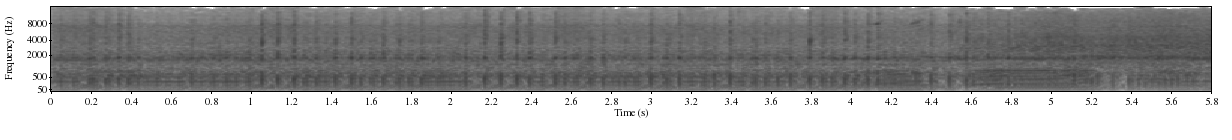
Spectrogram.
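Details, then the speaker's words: Small used pawn-shop generator running: steady buzzy single-cylinder note at even speed without misses or surging, fairly quiet; normal running. "all right so I don't know if you can hear me over the noise but it's it's actually kind of quiet um it might be loud for the camera"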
